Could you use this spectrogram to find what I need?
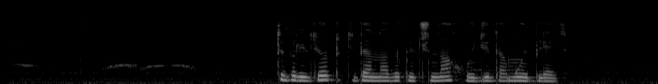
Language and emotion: Russian, neutral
